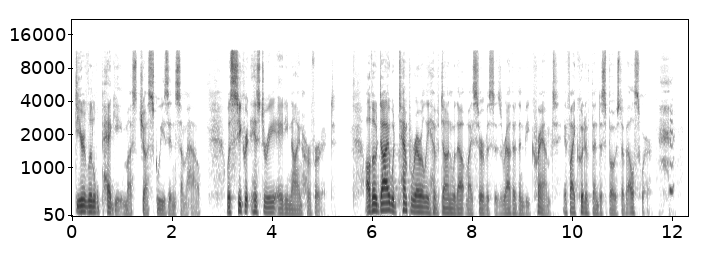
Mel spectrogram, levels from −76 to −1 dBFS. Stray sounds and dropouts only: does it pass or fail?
fail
